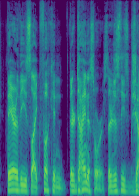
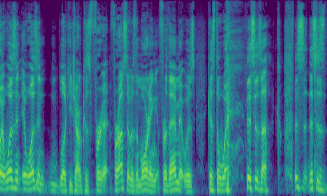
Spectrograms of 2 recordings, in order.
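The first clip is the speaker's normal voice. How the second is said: usual speaking voice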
